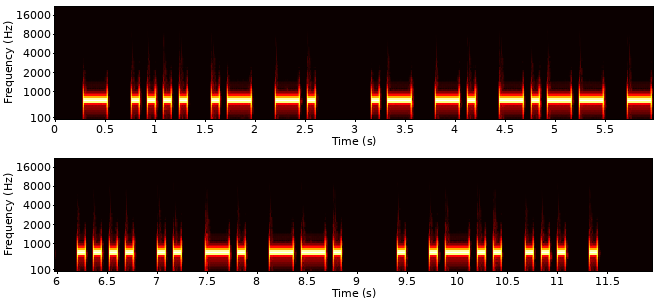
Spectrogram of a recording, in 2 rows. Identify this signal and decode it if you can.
Morse code, heard as a keyed tone, about 15 wpm, 700 Hz. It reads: THAN ANYTHING ELSE
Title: Sentences from Top 1000 Words - Review Part 4 - 15wpm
